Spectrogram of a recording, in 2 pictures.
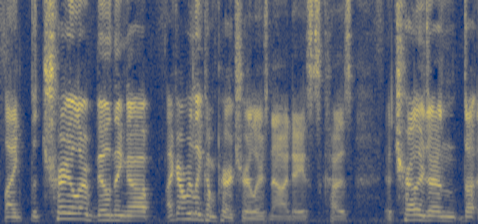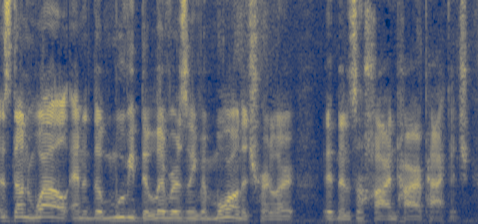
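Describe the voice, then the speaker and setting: A young man at a middling pitch chats through a movie review in a loose, excited way. He rambles, circles back to repeat his praise, and leans hard on filler words as he goes. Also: fairly quick. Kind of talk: casual video movie review.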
